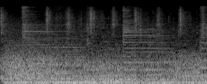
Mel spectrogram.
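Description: A lime-green British station wagon drives steadily down a back road, its engine hum and tyre rumble filling the sound continuously, with faint rhythmic swishing bursts repeating every fraction of a second. No one speaks.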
